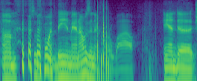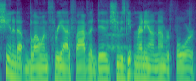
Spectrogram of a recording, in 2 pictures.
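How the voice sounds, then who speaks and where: A man's voice: fairly low pitch, fairly quick, noisy background. A man delivering a rambling, profane comic monologue, repeating words and stammering as he goes. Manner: crude, foul-mouthed.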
